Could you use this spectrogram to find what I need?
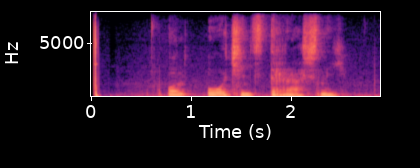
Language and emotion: Russian, neutral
